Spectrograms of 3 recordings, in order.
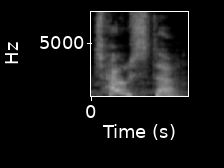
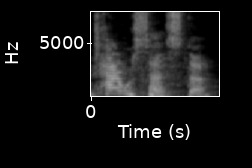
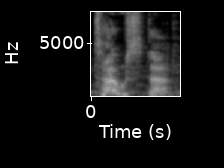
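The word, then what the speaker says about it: Towcester: very very intrigued by a place that was often mentioned on the travel news on the radio as toaster but i never saw it on road signs meanwhile that i i was wondering um why nobody ever mentioned towel sister in the same place it's called toaster yep so oh really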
